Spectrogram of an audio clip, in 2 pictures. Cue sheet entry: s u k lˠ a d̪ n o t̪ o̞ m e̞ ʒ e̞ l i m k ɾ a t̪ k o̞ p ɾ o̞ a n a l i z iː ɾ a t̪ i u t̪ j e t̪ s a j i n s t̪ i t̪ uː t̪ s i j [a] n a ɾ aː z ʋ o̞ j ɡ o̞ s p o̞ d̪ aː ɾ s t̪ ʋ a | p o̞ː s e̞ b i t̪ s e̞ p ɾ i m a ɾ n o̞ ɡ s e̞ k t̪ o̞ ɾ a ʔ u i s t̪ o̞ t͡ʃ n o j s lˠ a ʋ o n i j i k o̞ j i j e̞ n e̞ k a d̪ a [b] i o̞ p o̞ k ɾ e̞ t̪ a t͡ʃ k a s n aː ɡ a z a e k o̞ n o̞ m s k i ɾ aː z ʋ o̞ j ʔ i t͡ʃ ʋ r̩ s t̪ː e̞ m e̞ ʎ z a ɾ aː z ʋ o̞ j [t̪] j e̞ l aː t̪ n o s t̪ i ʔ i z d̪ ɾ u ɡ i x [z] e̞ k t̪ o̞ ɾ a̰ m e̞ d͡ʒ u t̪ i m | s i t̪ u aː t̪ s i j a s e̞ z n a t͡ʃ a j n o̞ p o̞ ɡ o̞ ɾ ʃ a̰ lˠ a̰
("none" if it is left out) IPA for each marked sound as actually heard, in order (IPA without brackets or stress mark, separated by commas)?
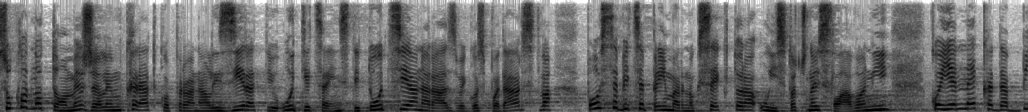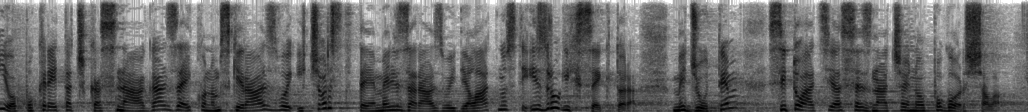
a, b, d̪, s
